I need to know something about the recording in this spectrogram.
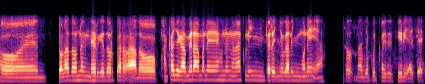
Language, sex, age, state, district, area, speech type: Santali, male, 45-60, Odisha, Mayurbhanj, rural, conversation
